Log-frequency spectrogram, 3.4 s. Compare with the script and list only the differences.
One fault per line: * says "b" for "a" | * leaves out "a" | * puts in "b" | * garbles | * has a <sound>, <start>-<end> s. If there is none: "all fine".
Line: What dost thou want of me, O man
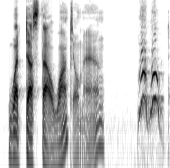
* leaves out "of me"
* has a bark, 2.8-3.3 s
